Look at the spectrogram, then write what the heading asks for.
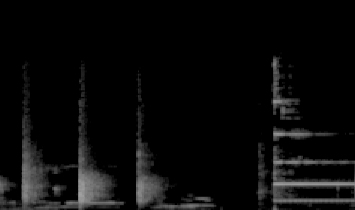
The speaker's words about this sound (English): Oh, we got a bell already.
